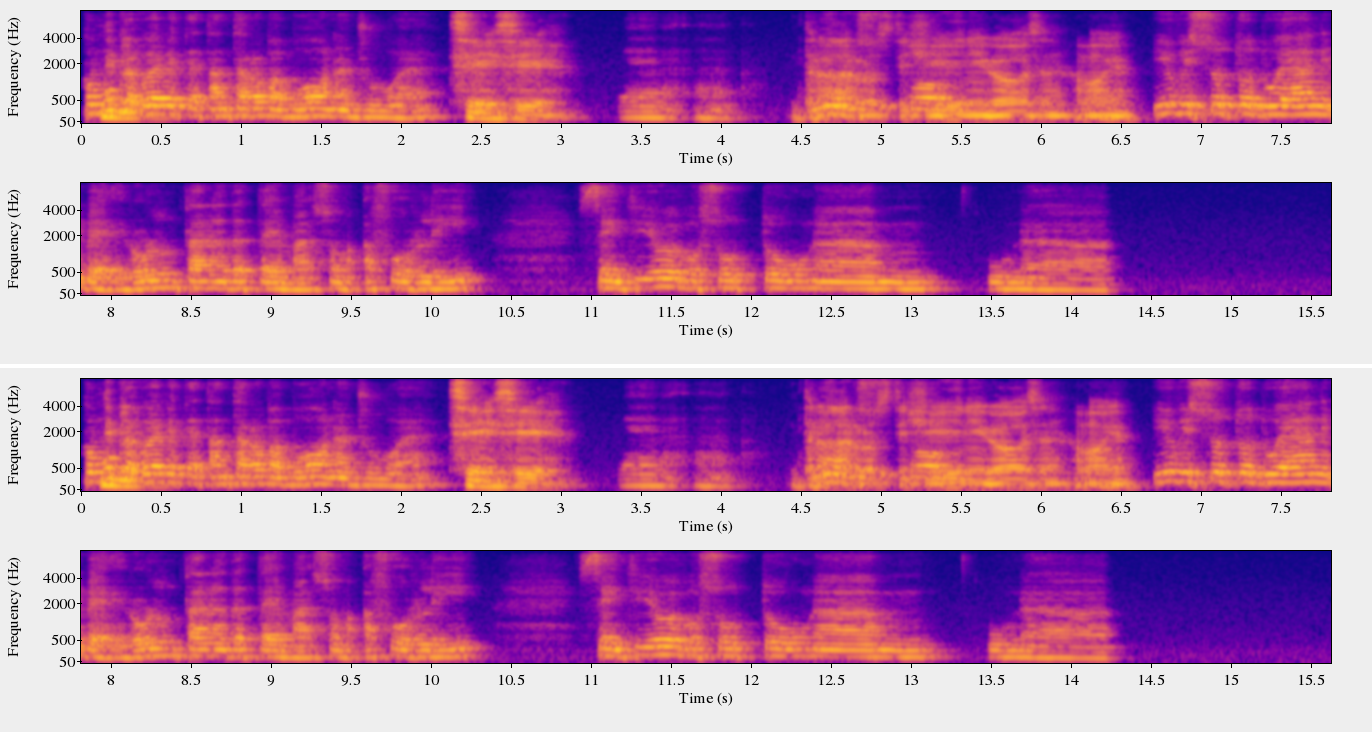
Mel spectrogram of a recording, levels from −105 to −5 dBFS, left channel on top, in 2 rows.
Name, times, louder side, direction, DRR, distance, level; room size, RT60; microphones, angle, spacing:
voice 1, 0.0-2.2 3.4-4.1 4.5-5.5 6.3-10.3 10.9-13.2 13.5-14.2, left 2 dB, 5° right, 1.3 m, -27 dB
voice 2, 2.3-3.0 4.5-6.6, equal, 75° right, 1.4 m, -26 dB
3.6 x 2.4 x 3.1 m
head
